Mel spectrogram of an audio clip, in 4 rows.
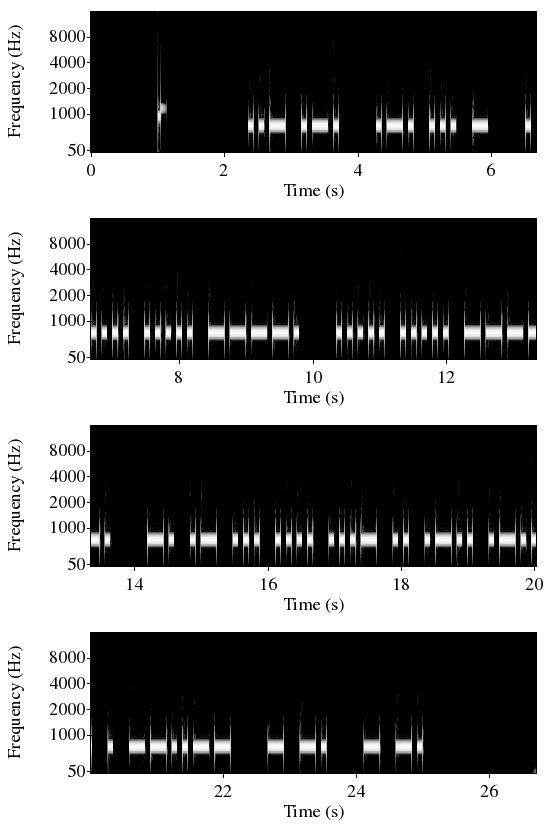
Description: Morse code, heard as a keyed tone, about 15 wpm, 700 Hz. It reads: UR RST 559 559 NASHVILLE, TN TN
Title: Practice QSO - Exchange 1 - Beginning - 15wpm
